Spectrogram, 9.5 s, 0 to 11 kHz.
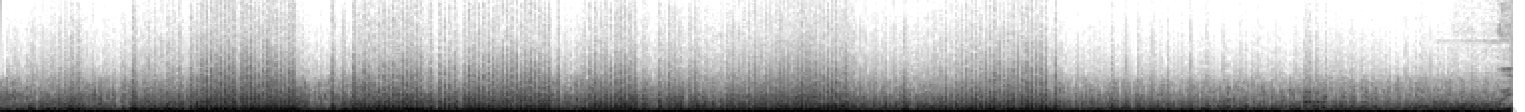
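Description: Yamaha Mio Sporty scooter's stock single-cylinder engine, fitted with a 28 mm Keihin carburettor, running loudly close to the microphone, its pitch shifting a little with the throttle. The sound cuts off abruptly near the end.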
